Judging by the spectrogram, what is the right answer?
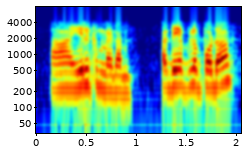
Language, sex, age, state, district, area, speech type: Tamil, female, 18-30, Tamil Nadu, Tiruvannamalai, rural, conversation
